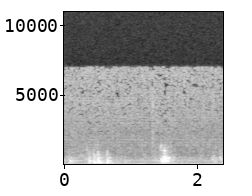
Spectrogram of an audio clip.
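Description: A locked connecting door to the other half of an apartment establishment being tried: two dull, muffled rattles of the handle and latch, a longer one followed by a shorter jolt a second later, fairly quiet and with no one speaking. The door is locked from the other side.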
